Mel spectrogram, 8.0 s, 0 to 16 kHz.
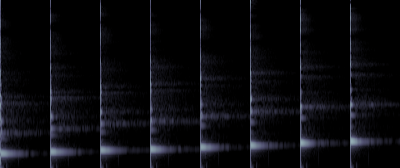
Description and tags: Rainforest Scale 1
Pitched percussion scale
Asset, Virtual-instrument, Percussive, Tropical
